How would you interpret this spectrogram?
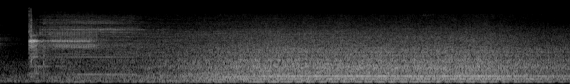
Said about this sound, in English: The droning of the condenser fan matches the most annoying vending machine at the bus stop, and it will run the whole time.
